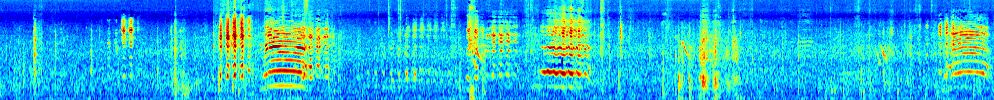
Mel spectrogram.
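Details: Several lambs call in turn: repeated tremulous bleats, some rising and falling in arcs, some short and nasal. They come in bursts every few seconds over a background of low rustling and thumps.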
